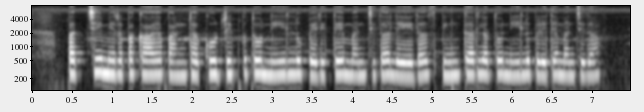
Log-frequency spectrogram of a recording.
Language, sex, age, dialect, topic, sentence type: Telugu, female, 18-24, Southern, agriculture, question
